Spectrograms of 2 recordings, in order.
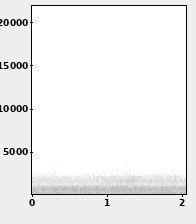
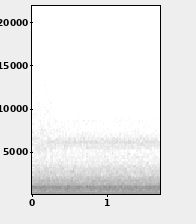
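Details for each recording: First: Steam Machine-style gaming PC with RTX 5060, cold start at idle, mic placed close: soft steady whoosh with faint even hum, no rattle or pulsing; very quiet, healthy fans. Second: Small Steam Machine-style gaming PC under load: the GPU is near max temperature with its fan at about 4,200 RPM, its loudest, and the CPU is in the 70s °C and still rising; a constant airy rush over a steady low hum.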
